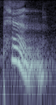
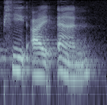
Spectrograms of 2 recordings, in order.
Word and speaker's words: PIN: personal identification number is pin but in conversation we don't say P i n we say it like the word pin another example is a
